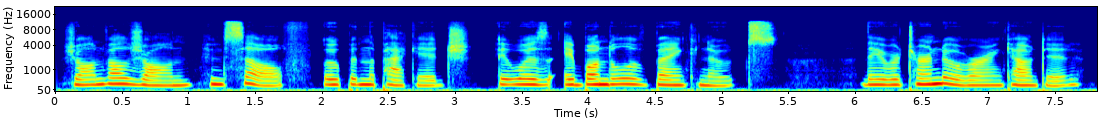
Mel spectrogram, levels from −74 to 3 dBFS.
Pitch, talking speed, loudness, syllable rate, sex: 220 Hz, 145 wpm, -16 LUFS, 4.6 syllables/s, female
